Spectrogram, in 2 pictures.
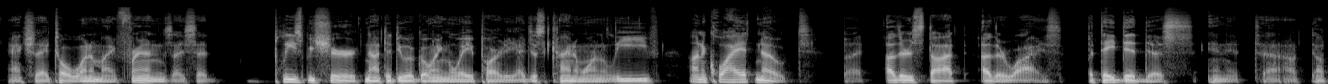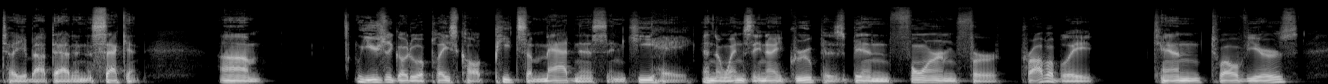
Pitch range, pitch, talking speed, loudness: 75-95 Hz, 80 Hz, 170 wpm, -19 LUFS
